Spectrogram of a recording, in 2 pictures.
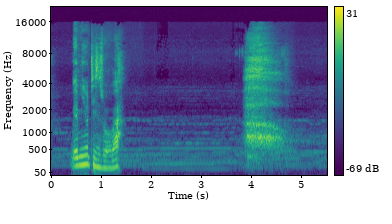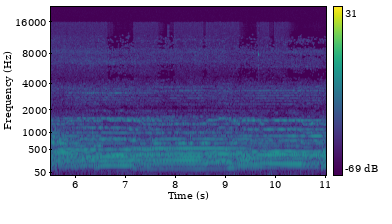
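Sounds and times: soft ambient music: 0.0s - 11.0s
sharp breathy exhale: 3.8s - 5.0s.

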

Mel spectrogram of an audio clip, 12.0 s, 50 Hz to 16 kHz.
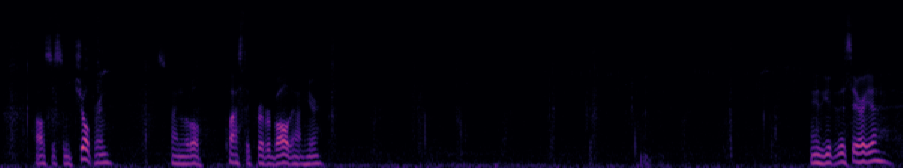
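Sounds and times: footsteps on mulch and dry leaves: 0.0s - 12.0s.

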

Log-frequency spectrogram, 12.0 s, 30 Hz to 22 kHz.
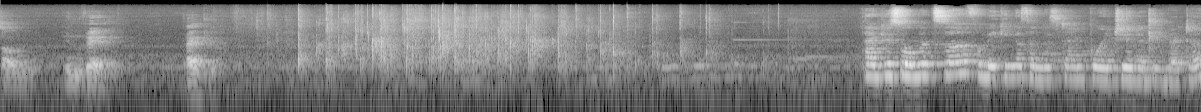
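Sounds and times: audience applauding: 2.6s - 8.0s.

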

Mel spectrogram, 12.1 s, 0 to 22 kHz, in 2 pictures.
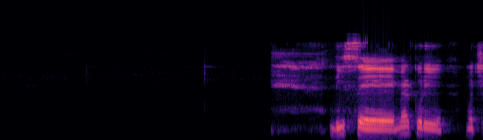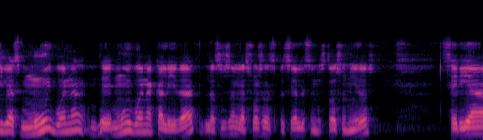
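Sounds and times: faint click: 2.5s - 2.8s
man speaking: 4.0s - 10.8s, 11.6s - 12.0s.

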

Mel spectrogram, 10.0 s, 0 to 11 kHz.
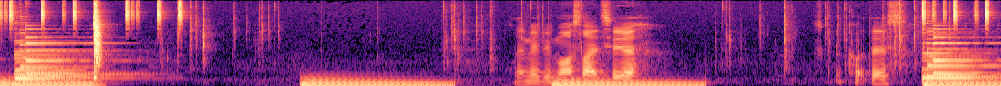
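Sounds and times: low bass note: 3.0s - 4.4s.

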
